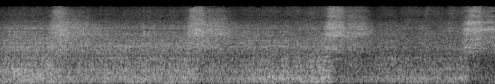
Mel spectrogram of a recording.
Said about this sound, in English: A huge train came in.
